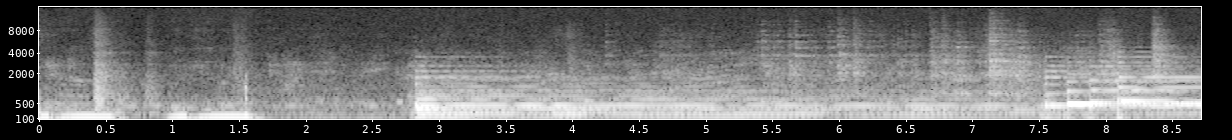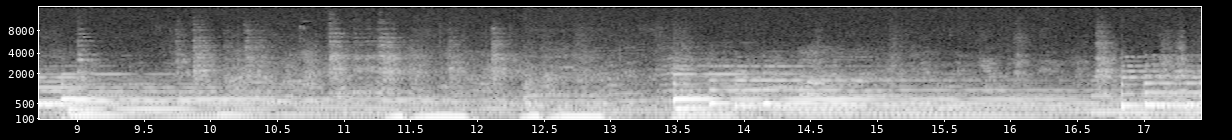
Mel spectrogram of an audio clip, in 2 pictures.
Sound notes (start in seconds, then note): 0.8 phone buzzing; 2.9 gentle piano music; 5.6 dishes clanking; 11.3 phone buzzing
